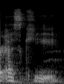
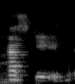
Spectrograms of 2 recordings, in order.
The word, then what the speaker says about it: Eskey: Eskey or Eskey? – Eskey. It's like a key in a lock.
